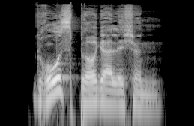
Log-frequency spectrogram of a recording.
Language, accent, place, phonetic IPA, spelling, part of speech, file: German, Germany, Berlin, [ˈɡʁoːsˌbʏʁɡɐlɪçn̩], großbürgerlichen, adjective, De-großbürgerlichen.ogg
- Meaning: inflection of großbürgerlich: 1. strong genitive masculine/neuter singular 2. weak/mixed genitive/dative all-gender singular 3. strong/weak/mixed accusative masculine singular 4. strong dative plural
